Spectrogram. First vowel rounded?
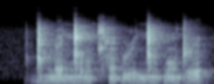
yes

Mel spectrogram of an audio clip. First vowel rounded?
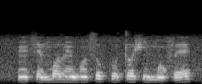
no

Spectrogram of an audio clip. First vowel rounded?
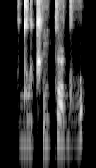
yes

